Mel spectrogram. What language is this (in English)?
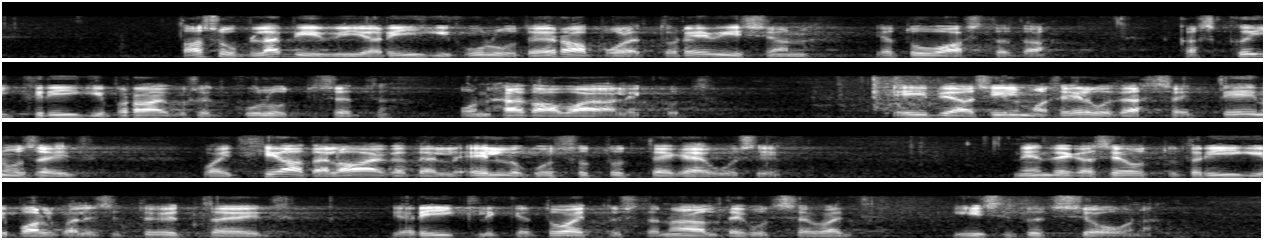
Estonian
